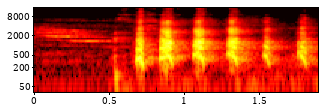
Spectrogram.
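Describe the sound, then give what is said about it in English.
A cat going crazy lets out six loud, rapid meows in quick succession after a faint high whine. “I have a cat going crazy.”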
